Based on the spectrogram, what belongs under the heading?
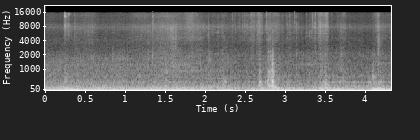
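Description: Suzuki car's engine idling, heard from inside the cabin, with a few faint knocks.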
